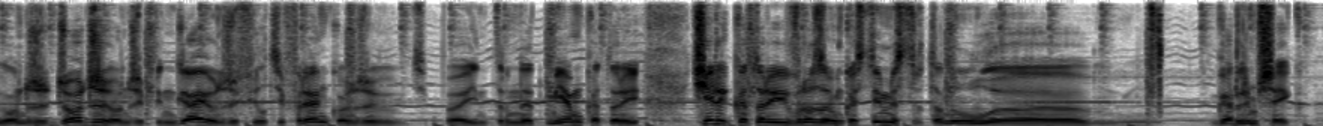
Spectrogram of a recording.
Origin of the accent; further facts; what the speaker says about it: Omsk, Omsk Oblast, Russia; в родном городе на бесплатный около СКК имени Блинова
